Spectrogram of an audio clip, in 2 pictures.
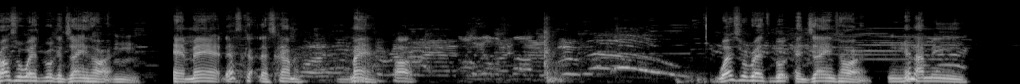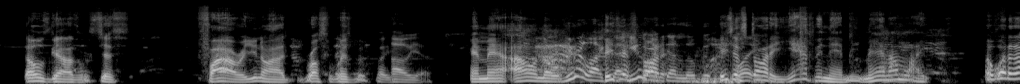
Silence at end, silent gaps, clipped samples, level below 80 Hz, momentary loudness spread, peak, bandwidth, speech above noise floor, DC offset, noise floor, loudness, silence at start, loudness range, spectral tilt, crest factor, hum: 0 s; none; under 0.1%; -56 dBFS; 13 LU; -4 dBFS; 16 kHz; 50 dB; under 0.1%; -72 dBFS; -23 LUFS; 0 s; 5 LU; -6 dB/octave; 20 dB; none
